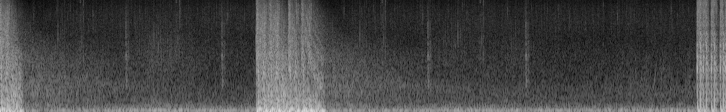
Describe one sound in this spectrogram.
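A flamethrower roars in loud bursts.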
